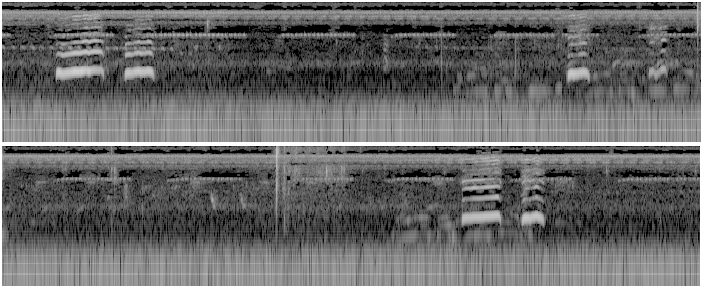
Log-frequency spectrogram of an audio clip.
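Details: Wild baby monkey hiding in a thorny tree, calling for his friend: clear whistled coos with a bright overtone, two near the start and more near the end, some lower and softer, over steady low rumble and regular high pulsing insect-like buzzes.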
